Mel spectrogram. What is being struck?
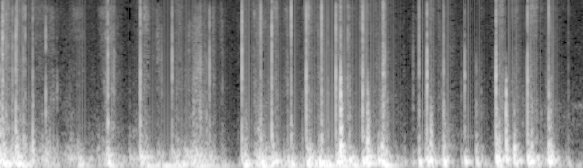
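Polymer plastic banknote.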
